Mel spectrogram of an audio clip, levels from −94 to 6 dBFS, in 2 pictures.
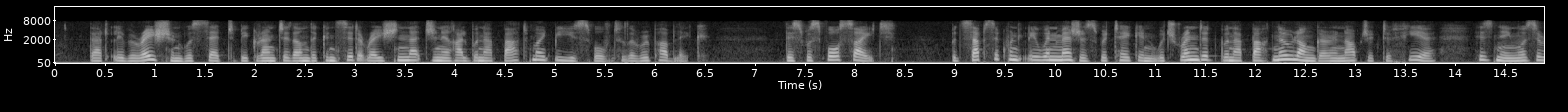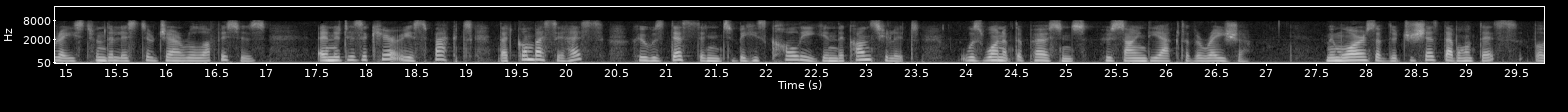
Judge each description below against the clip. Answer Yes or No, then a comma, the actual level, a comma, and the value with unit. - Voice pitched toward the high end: Yes, high, 205 Hz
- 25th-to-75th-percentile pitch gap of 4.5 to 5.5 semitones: No, average, 3.5 semitones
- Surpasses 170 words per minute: No, average, 165 wpm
